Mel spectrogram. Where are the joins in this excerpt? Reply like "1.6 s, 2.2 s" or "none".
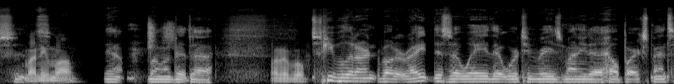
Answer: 1.5 s, 1.9 s, 3.2 s, 3.8 s, 4.4 s, 5.2 s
